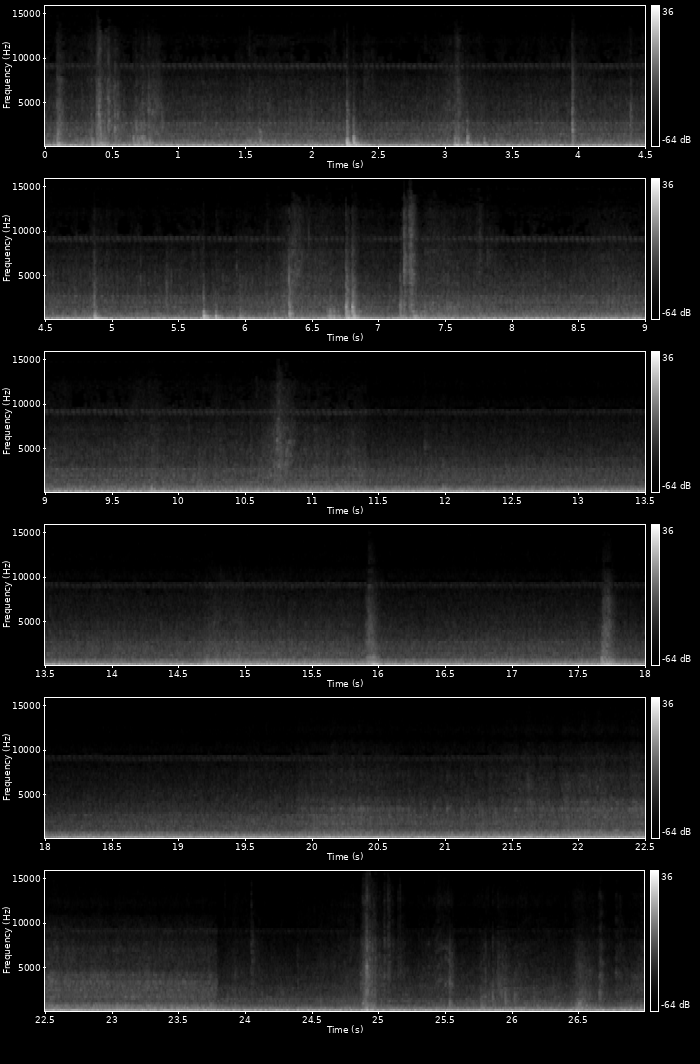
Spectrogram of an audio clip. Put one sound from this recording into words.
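Plastic crates knock and clatter close by.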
